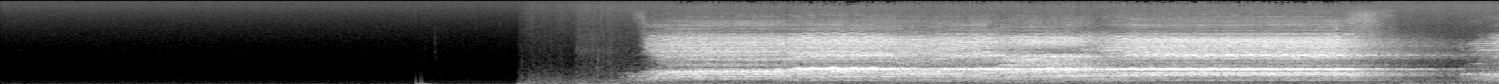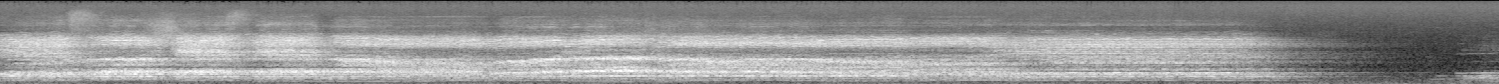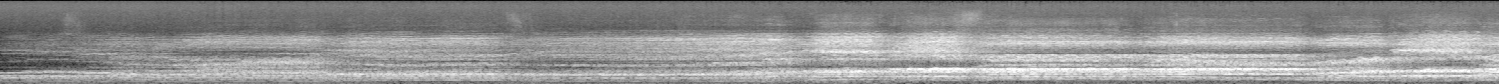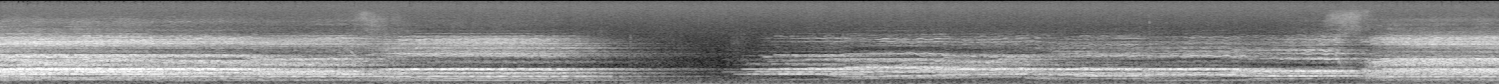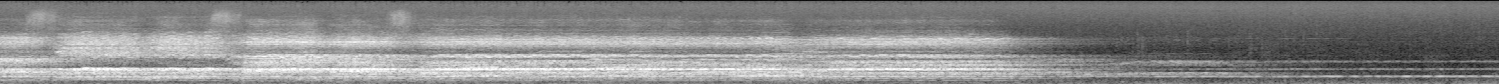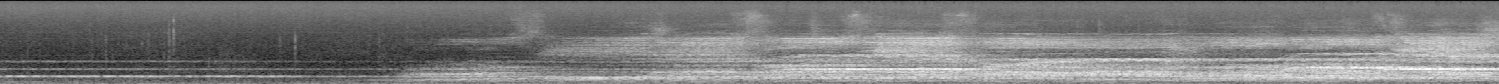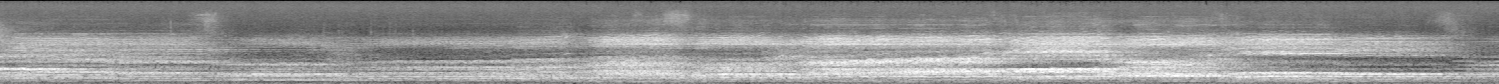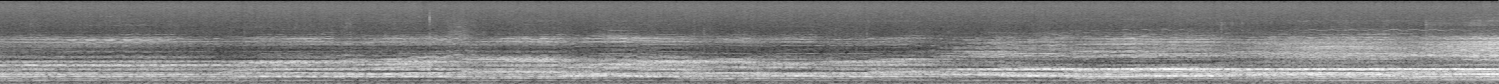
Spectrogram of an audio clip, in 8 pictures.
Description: Дева Днесь (знаменного роспева), кондак на рождество христово
ИсполнителиГосударственный московский хор
ВариантДубль стерео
